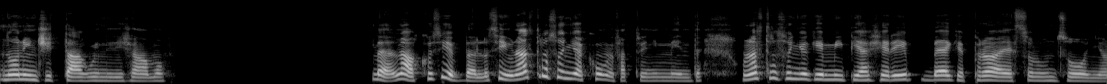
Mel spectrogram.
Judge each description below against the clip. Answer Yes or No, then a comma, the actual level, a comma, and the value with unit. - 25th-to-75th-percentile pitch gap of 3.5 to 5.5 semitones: Yes, average, 5.0 semitones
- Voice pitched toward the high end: Yes, high, 200 Hz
